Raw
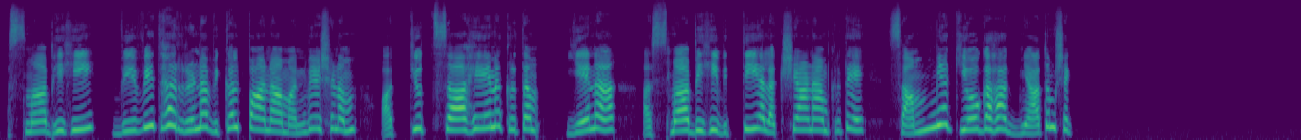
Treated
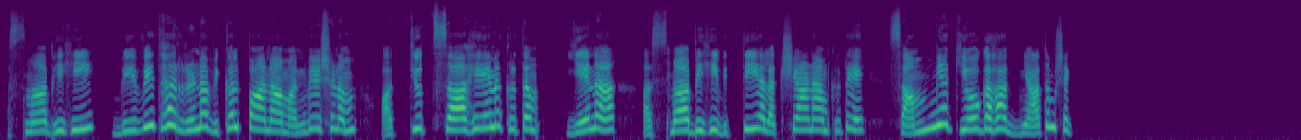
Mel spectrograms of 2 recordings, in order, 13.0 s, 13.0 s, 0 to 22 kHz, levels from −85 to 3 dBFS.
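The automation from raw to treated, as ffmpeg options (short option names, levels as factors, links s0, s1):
-af "asetnsamples=n=441:p=0,asendcmd='1.39 lowpass f 5600;3.23 lowpass f 12000;4.56 lowpass f 5400;5.34 lowpass f 8900;6.47 lowpass f 3300;8.55 lowpass f 8600;9.54 lowpass f 5000;10.2 lowpass f 2400',lowpass=f=2400:p=1"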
